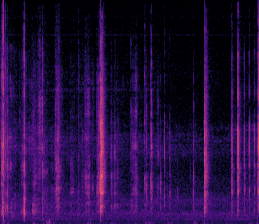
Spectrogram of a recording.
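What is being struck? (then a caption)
Small cardboard card box. A fingertip with a red-painted nail rubs and flexes the end flap of a small, hollow, printed cardboard playing card box held in one hand. Quiet, bright scratchy rustles are broken by sharp, dry clicks and snaps, with almost no low end. The crisp ticks come in irregular bursts against soft papery friction.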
